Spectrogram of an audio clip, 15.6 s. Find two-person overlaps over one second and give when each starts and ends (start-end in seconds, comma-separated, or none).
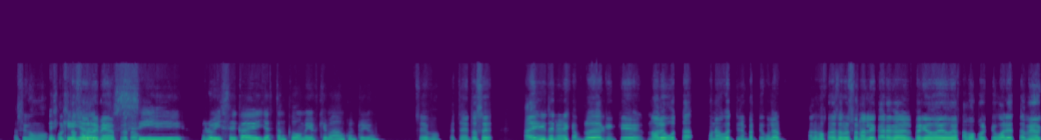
0.7-2.2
